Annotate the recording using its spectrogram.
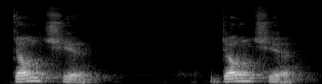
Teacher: T plus Y consonant blend combination yields the ch sound here.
